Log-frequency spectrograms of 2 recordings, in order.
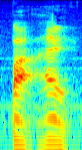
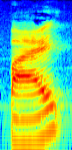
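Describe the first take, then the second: First: The pitch dips down, then rises again. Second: The pitch rises from mid to high. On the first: Hundred. "It is a falling, then rising tone" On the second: "it is a rising tone"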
